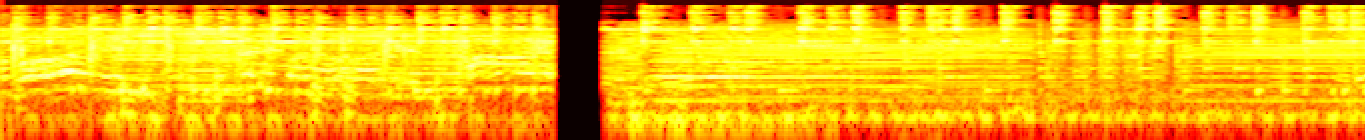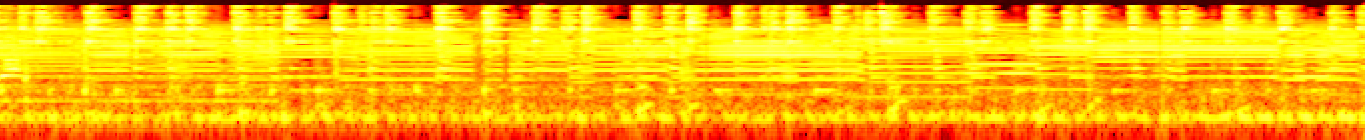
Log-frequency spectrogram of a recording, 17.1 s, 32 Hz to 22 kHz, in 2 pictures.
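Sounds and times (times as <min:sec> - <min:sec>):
person singing: 0:00.0 - 0:06.0
harmonium chords: 0:00.0 - 0:17.0.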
